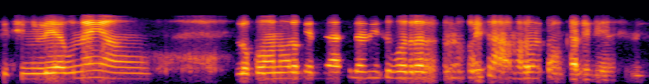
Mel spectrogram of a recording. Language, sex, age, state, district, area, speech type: Odia, female, 60+, Odisha, Gajapati, rural, conversation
